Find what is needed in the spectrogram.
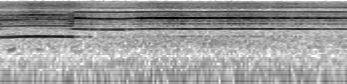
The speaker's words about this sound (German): Das durchdringende Pfeifen, wenn der Verkäufer den heißen Dampf aus seinem Wägelchen entweichen lässt, ist ein akustisches Werbesignal für Camotes. Butterweiche Süßkartoffeln, ein billiger und nahrhafter Snack.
